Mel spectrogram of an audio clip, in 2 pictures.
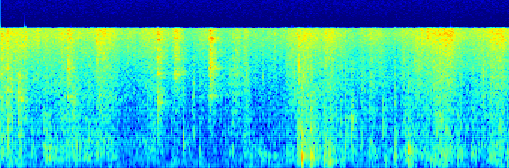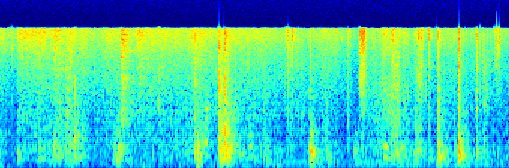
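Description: Footsteps scuff on a hard floor.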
